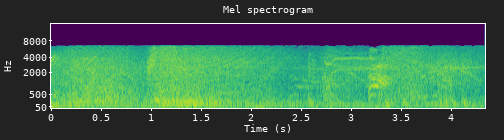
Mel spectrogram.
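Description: A loud energy blast bursts and roars.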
